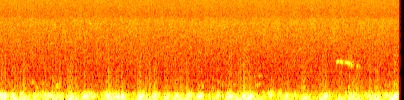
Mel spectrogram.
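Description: A train rumbles along the tracks with a low, steady roar.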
